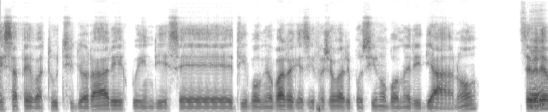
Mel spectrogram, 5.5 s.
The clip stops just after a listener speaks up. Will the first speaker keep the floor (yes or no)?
yes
